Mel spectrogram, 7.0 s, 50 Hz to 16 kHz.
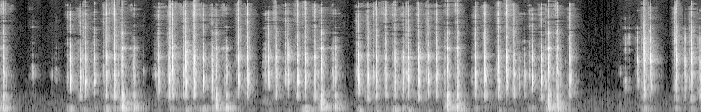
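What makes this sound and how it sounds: A compact Keychron V1 mechanical keyboard with Tangerine switches and green and white plastic Matcha keycaps is typed on continuously with gloved fingertips. Rapid bursts of crisp, bright clacks with very short decay are broken by a few brief pauses, with only faint low thuds beneath.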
